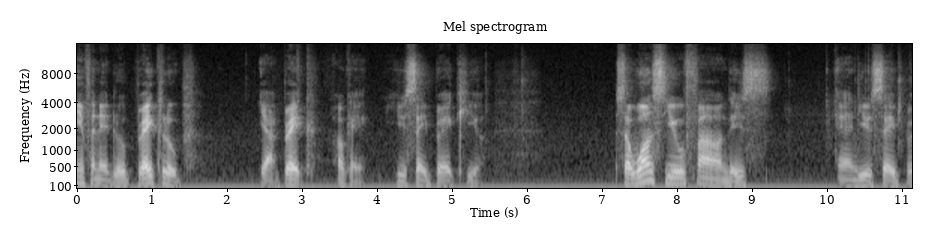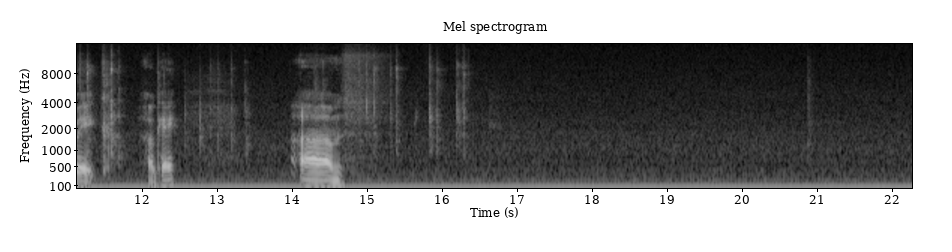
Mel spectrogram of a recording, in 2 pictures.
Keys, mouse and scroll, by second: 5.1-6.4 typing, 7.5 c, 7.7 c, 8.9 t, 9.2 t, 10.4 Return, 10.4 u, 11.6 Return, 13.1 ctrl+c, 14.4 Home, 14.8-16.7 typing.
